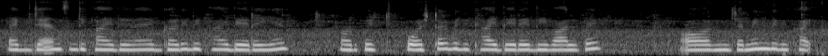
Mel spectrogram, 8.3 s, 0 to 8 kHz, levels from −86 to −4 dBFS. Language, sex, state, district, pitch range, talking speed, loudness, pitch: Hindi, female, Bihar, Kishanganj, 235-255 Hz, 190 wpm, -29 LUFS, 240 Hz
